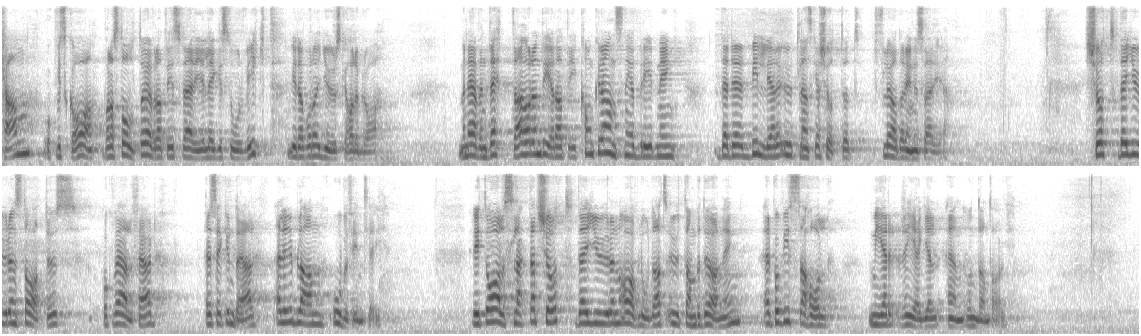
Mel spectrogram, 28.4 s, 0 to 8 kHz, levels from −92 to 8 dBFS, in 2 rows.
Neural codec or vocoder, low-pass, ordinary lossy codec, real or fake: none; 7.2 kHz; AAC, 48 kbps; real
